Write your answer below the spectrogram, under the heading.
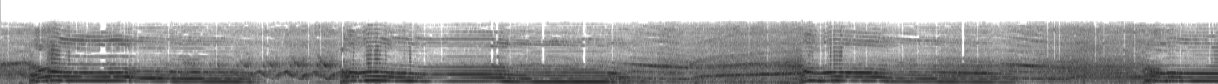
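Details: Saluki howling at passing emergency services sirens, giving repeated long howls, each starting with a sharp rise then holding a level, slightly falling tone for two to three seconds, about four howls, with a wailing siren sweeping between them.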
